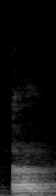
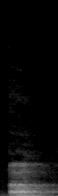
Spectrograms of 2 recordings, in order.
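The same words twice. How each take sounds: First: A said with a full, stressed vowel; full letter a. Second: A said as a short uh, the schwa; reduced a. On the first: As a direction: give a its strong, unreduced sound. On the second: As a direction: reduce a to a quick, relaxed uh. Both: Shown as a demonstration. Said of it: "which we pronounce as".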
